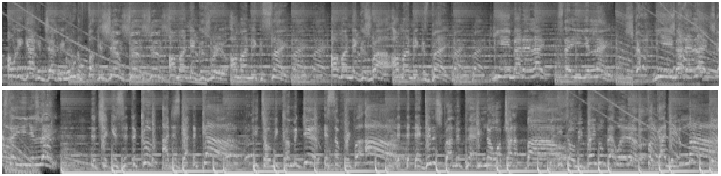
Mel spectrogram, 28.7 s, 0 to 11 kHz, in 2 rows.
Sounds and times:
Music: 0.0s - 28.6s.

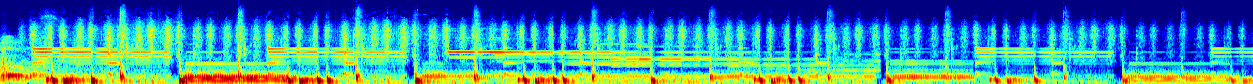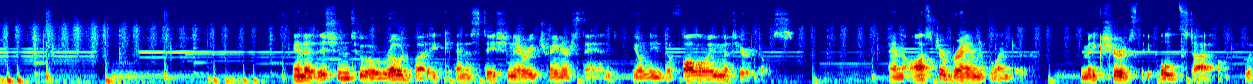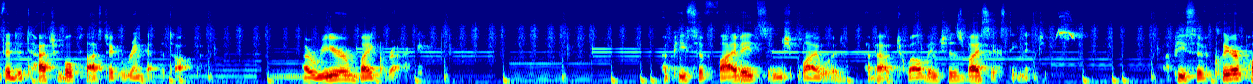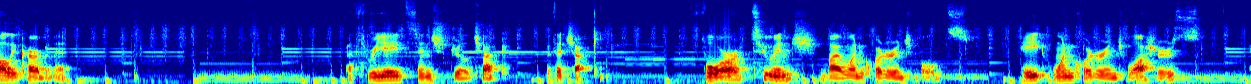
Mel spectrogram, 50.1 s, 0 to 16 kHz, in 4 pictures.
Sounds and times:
Music: 0.0s - 50.1s
Speech: 15.5s - 20.5s, 21.4s - 22.8s, 23.4s - 27.0s, 28.1s - 29.3s, 31.7s - 35.9s, 36.7s - 38.3s, 41.1s - 43.7s, 44.6s - 49.6s.

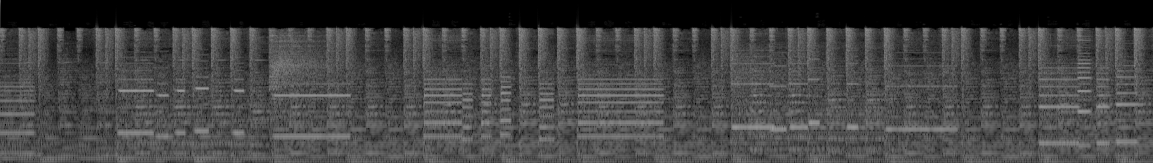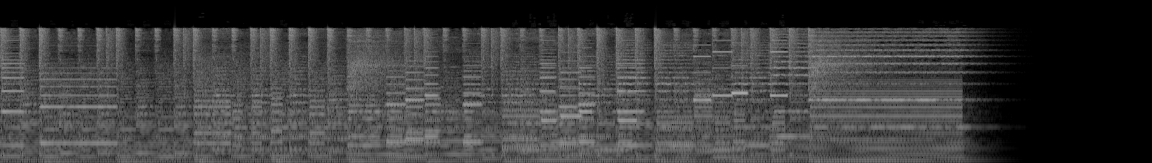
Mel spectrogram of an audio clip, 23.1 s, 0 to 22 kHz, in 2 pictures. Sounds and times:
Theme music: 0.0s - 21.6s.

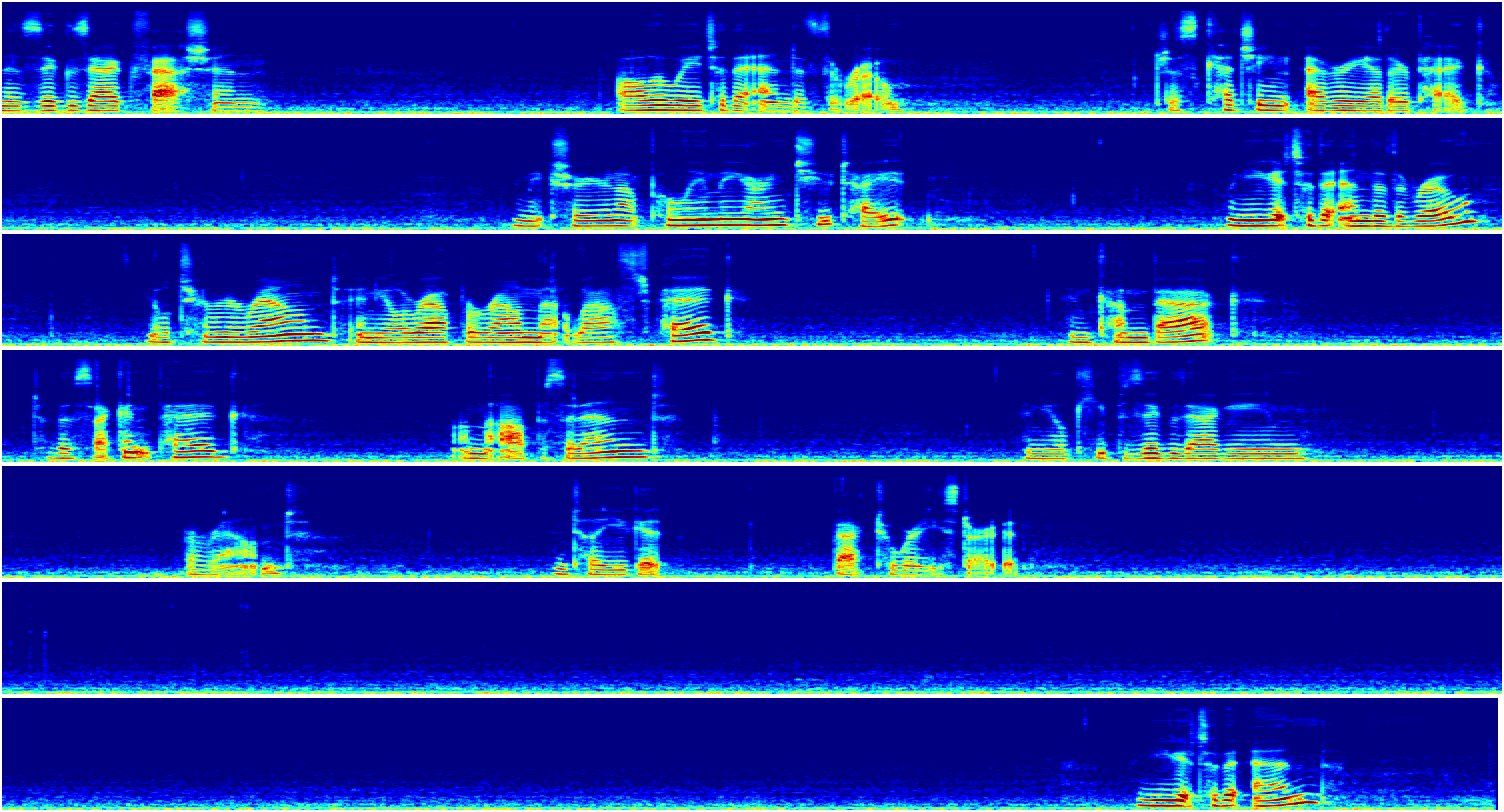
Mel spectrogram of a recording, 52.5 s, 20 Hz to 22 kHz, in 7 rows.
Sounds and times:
Speech: 0.0s - 1.4s, 3.1s - 4.6s, 5.8s - 7.5s, 10.0s - 12.2s, 13.6s - 15.0s, 15.7s - 18.8s, 20.3s - 21.3s, 22.7s - 23.8s, 24.8s - 25.9s, 27.6s - 29.1s, 30.9s - 31.6s, 32.8s - 33.4s, 34.2s - 35.2s, 50.7s - 51.8s
Inside, small room: 0.0s - 52.4s.

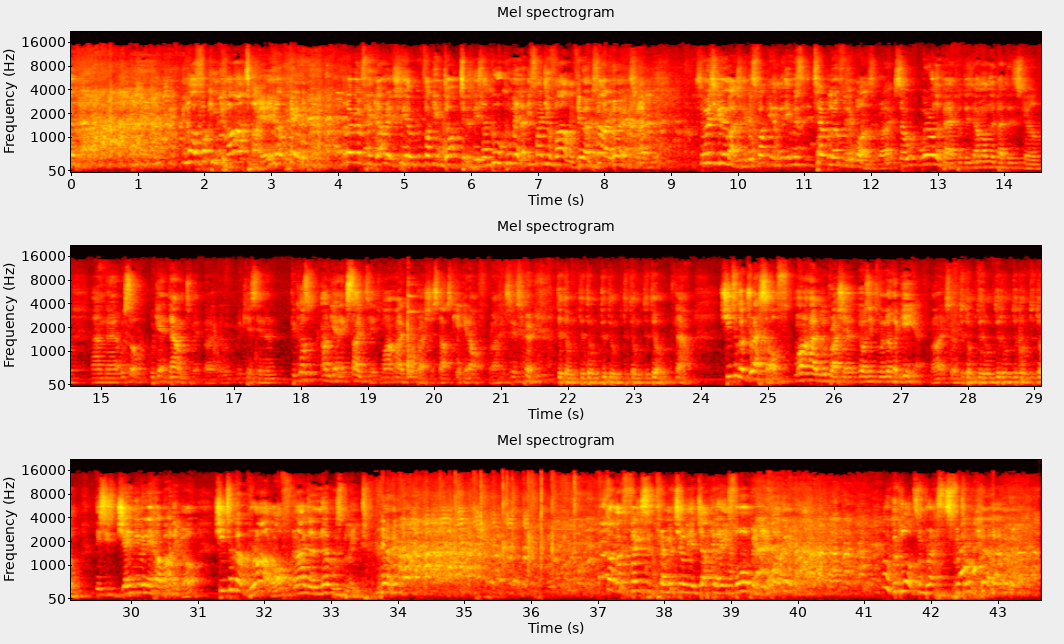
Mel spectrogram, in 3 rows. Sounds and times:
Speech: 1.6s - 33.9s, 35.3s - 40.0s, 41.3s - 43.3s.

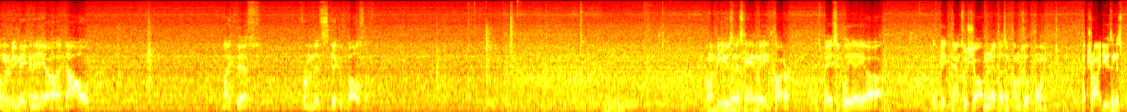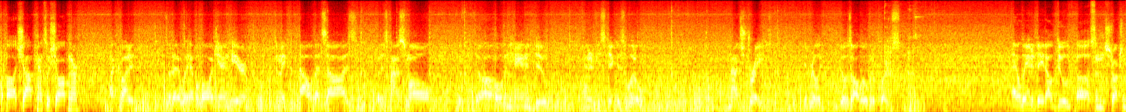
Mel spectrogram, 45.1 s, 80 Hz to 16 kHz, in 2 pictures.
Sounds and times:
Speech: 0.0s - 2.1s, 4.4s - 5.2s, 6.0s - 7.5s, 14.1s - 17.8s, 18.6s - 21.0s, 21.6s - 33.6s, 34.2s - 35.5s, 37.1s - 38.0s, 38.6s - 40.6s, 42.8s - 45.0s.

